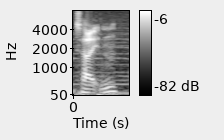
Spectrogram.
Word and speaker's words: Titan: summon teton i mean titan i believe teton is actually closer to the enable what's up i believe teton is actually closer to the official greek pronunciation yeah which is part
